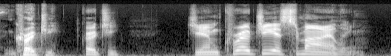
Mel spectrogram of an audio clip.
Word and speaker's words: Croce: Crochet? Croce.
